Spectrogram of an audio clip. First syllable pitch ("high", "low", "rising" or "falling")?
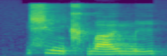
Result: falling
